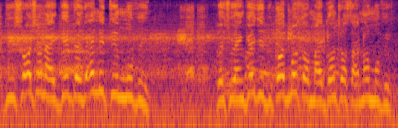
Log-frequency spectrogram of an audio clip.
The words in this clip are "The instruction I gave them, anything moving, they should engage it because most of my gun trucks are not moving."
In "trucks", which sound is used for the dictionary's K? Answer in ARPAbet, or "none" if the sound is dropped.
none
